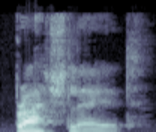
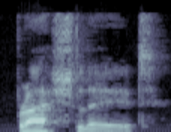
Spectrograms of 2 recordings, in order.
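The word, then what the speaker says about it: bráisléad: one is a bracelet brush laid it sounds quite a bit like the english brush laid say it with me brush laid a ring on ya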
